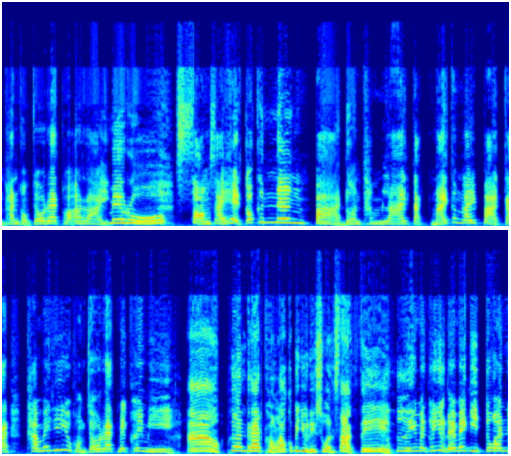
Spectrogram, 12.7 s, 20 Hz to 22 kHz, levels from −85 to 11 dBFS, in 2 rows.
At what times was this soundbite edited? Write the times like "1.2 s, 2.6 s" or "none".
3.9 s, 9.1 s

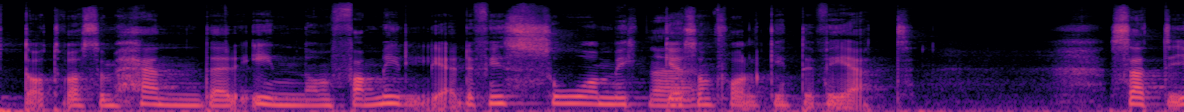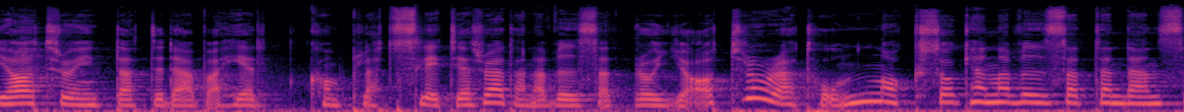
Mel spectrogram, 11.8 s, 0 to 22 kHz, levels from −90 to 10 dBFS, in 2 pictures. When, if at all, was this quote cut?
9.1 s

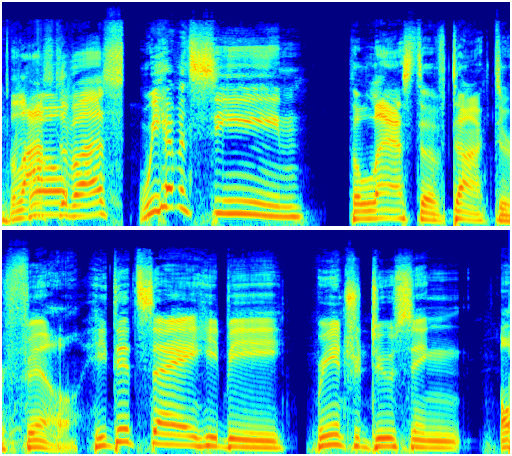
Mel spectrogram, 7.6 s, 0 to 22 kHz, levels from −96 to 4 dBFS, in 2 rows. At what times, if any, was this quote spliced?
2.4 s, 6.0 s

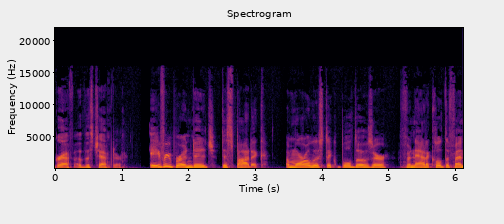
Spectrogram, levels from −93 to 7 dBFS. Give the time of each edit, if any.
1.3 s, 2.5 s

